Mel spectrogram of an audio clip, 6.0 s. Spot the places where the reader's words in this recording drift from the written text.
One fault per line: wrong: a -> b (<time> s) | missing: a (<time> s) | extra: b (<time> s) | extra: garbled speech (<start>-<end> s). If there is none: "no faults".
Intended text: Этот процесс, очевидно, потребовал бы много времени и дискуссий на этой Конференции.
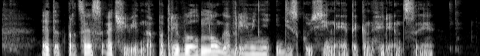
missing: бы (2.5 s)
